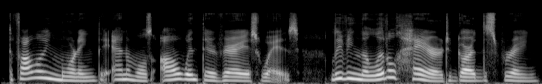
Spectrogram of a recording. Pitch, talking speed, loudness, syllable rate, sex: 200 Hz, 200 wpm, -16 LUFS, 5.3 syllables/s, female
